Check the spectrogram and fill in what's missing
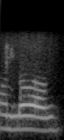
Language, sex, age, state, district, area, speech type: Odia, female, 30-45, Odisha, Nabarangpur, urban, conversation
